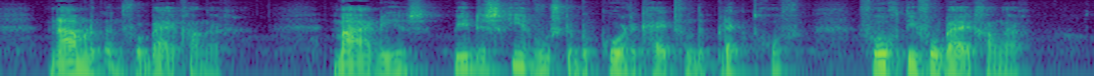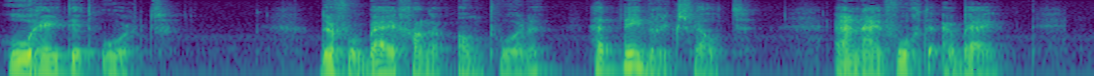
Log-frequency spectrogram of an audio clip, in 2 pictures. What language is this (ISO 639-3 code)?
nld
